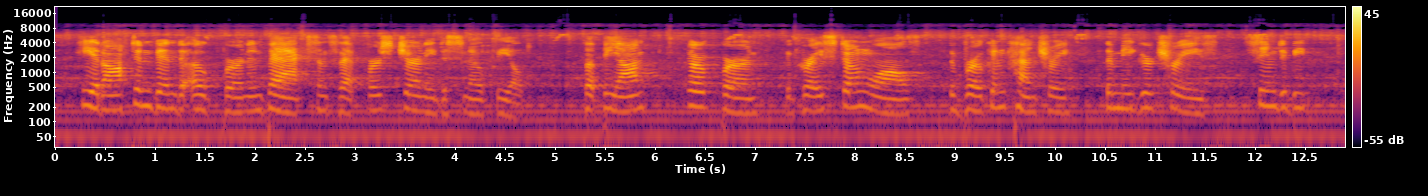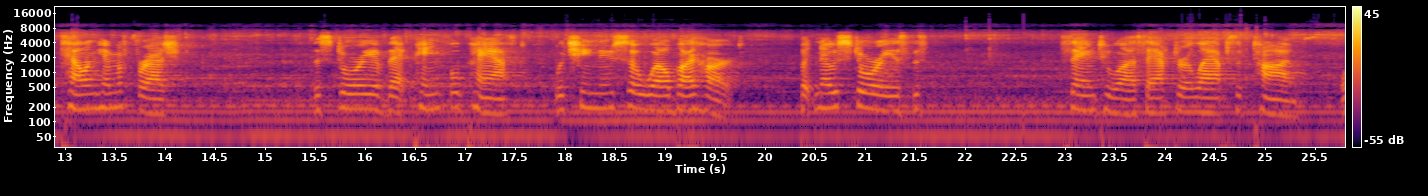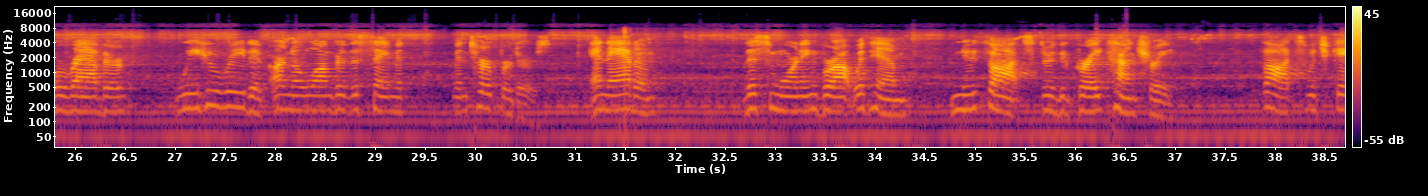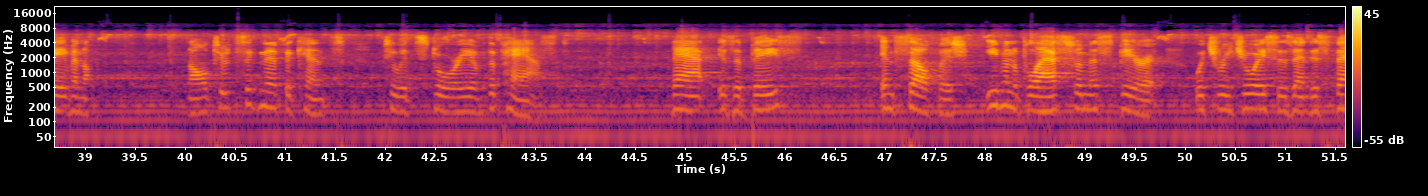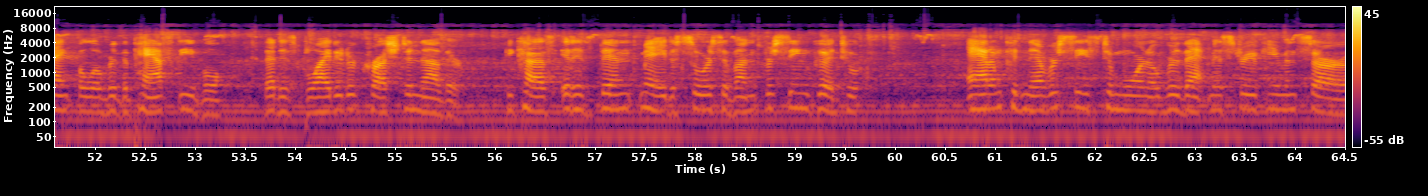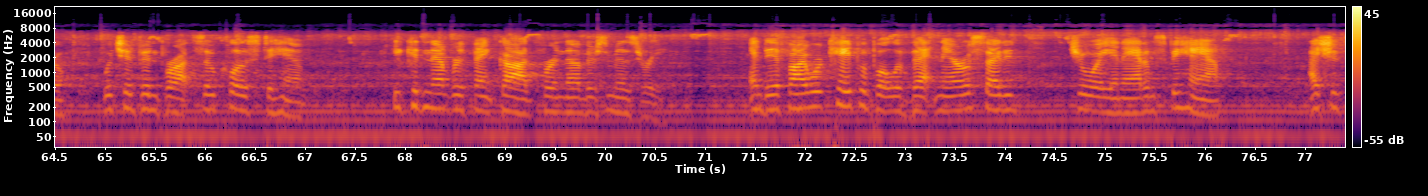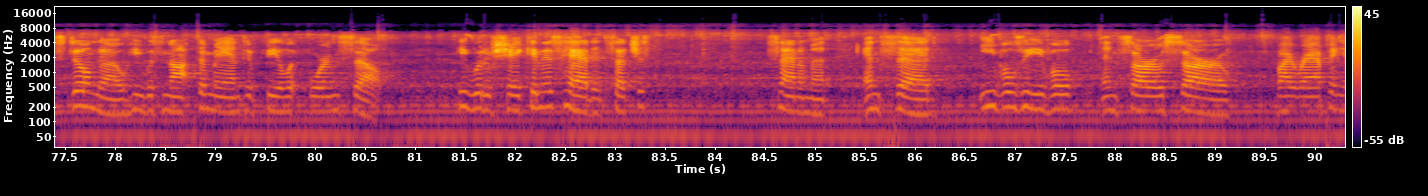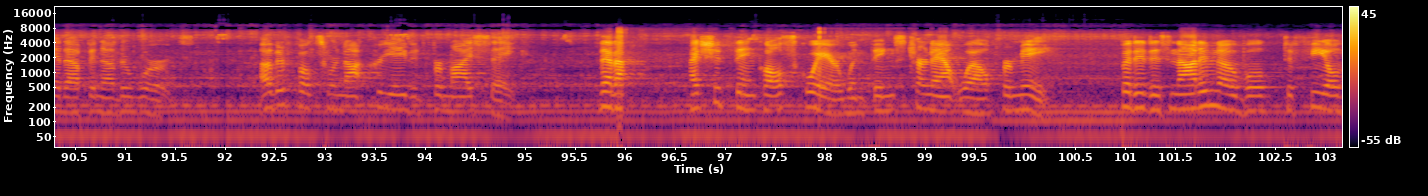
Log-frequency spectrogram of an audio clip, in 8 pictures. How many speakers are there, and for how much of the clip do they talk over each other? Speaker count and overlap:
1, no overlap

